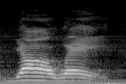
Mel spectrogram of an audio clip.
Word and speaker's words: Yahweh: YHWH. It's pronounced Yahweh.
